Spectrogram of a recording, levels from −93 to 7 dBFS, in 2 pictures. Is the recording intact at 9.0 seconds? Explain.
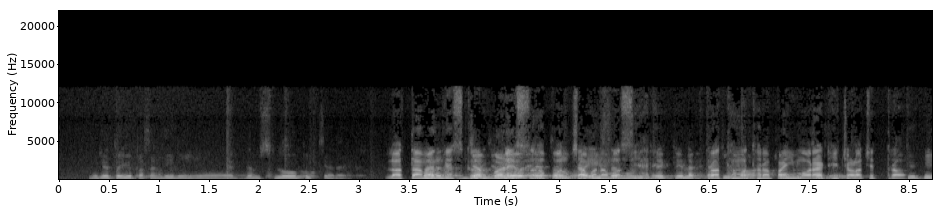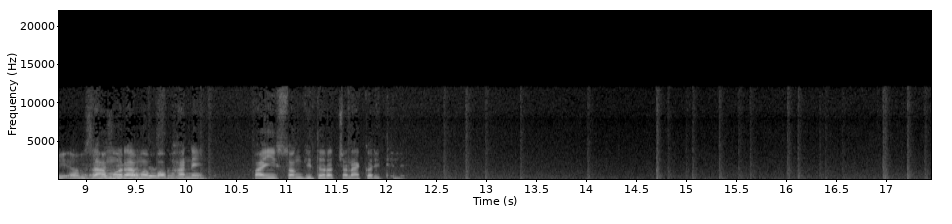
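No. At 9.0 seconds, as across the whole clip, the speech is trailed by a weaker, thinner copy of itself arriving about a fifth of a second later, sitting about 15 dB below the direct voice. This is echo with no canceller: the far end is playing the call through a loudspeaker, its microphone captures that playback, and with nothing subtracting it, the talker's own speech returns after the network round trip.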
